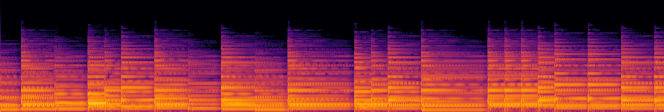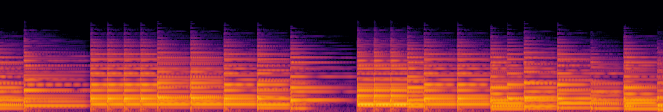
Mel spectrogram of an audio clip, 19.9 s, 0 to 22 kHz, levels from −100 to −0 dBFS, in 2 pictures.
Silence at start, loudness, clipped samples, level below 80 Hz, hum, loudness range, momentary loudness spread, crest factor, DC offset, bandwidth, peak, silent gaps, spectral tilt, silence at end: 0 s; -21 LUFS; under 0.1%; -52 dBFS; none; 2 LU; 7 LU; 14 dB; under 0.1%; 6.2 kHz; -6 dBFS; none; -9 dB/octave; 0 s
